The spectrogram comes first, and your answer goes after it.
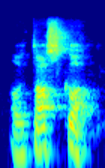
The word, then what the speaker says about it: otoscope: Nhưng mà cái máy soi tai thì cũng vậy, nhưng mà mình không phát âm là otoscopic mà chúng ta phát âm là otoscope. Otoscope.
